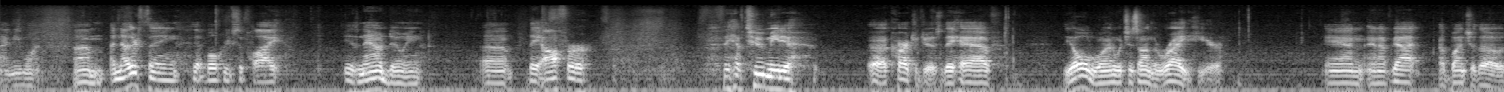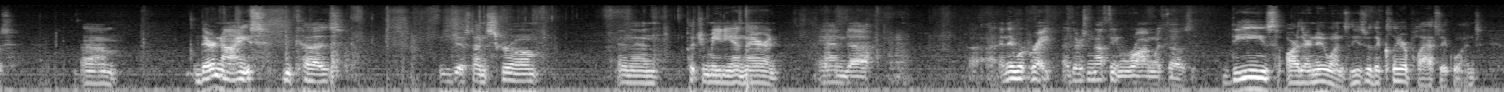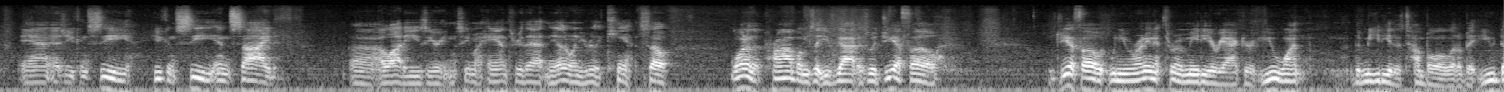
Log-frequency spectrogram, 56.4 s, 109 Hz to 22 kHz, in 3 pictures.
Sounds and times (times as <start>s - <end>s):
Speech: 0.0s - 3.6s, 4.3s - 5.4s, 6.0s - 7.4s, 8.9s - 10.2s, 10.8s - 12.6s, 13.3s - 15.4s, 16.6s - 19.0s, 19.8s - 20.4s, 21.2s - 23.2s, 24.3s - 25.6s, 26.5s - 29.8s, 30.9s - 41.2s, 42.0s - 46.0s, 46.7s - 49.6s, 50.7s - 56.4s.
